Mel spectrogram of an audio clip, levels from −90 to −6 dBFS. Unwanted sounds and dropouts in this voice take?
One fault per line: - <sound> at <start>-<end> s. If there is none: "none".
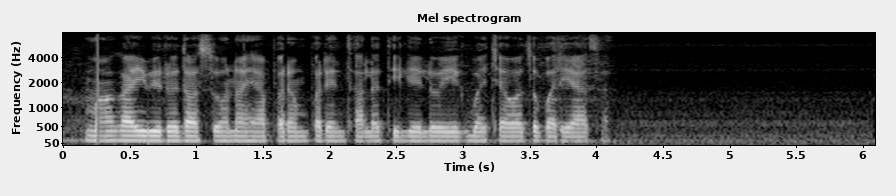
none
